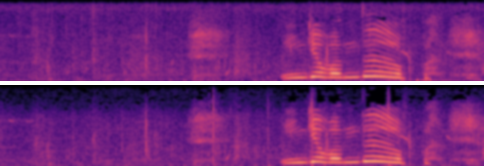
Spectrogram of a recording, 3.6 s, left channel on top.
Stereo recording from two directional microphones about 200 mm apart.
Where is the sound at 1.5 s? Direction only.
20° left (ahead or behind).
